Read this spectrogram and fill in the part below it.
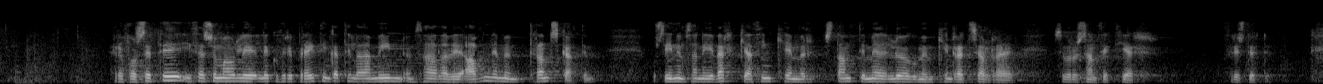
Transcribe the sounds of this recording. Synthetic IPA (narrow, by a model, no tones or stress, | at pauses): hɛɾːafɔr̥sɛht̪ɪiθɛsːʏmaːwlɪleːkʏ̥fɪɾɪɾpɾeːjt̪iŋkat̪ʰɪlaðamiːnʏ̰mθaðavɪða̰vnɛːmʏmt̪ʰɾanskaht̪ɪm | ɔsiːnʏmθanːɪivɛr̥cɪaðθiŋcʰɛːmʏɾ̥st̪ant̪ɪmɛðlœːɣʏmʏmcʰɪnrat̪sjawlrajðɪsɛmvʏɾʏ̥samθɪxt̪çɛɾ̥ | fɪɾɪst̪ʏht̪ʏ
